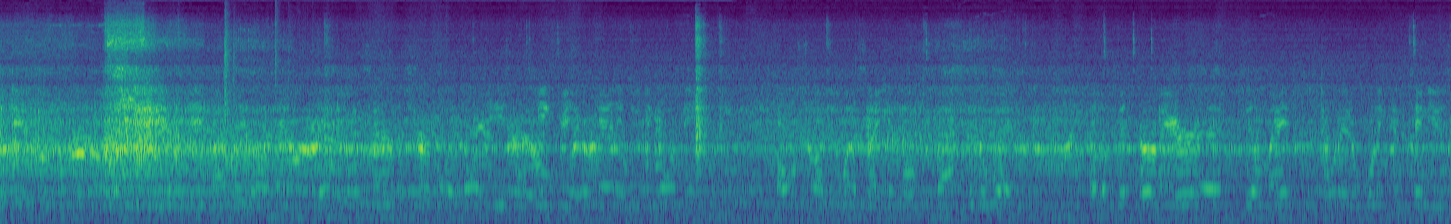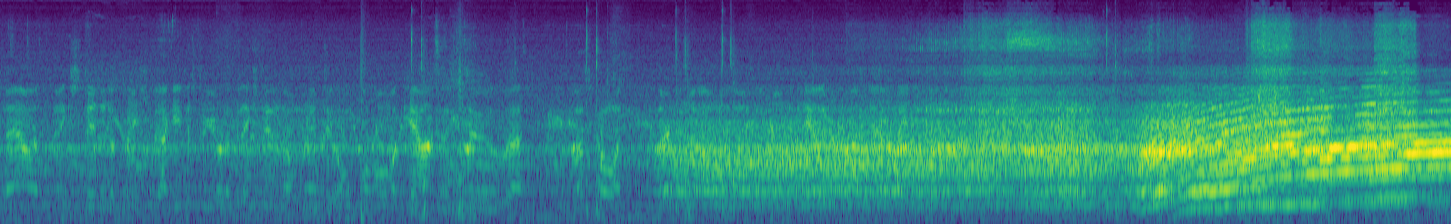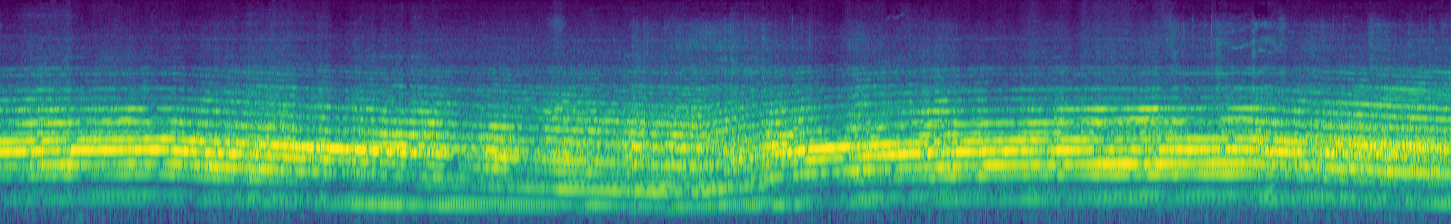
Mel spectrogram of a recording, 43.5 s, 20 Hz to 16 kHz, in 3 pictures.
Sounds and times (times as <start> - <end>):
Siren: 0.0 - 6.8, 20.9 - 43.5
Speech: 1.8 - 7.2, 7.8 - 23.7.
